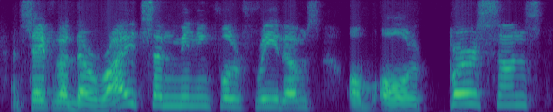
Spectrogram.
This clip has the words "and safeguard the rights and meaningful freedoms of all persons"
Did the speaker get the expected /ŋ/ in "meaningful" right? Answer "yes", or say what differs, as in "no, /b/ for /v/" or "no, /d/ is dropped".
yes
